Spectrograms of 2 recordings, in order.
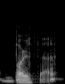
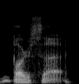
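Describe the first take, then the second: First: The middle consonant is a th sound. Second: The middle consonant is an s sound. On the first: This is how it is said in Castilian. The speaker calls it wrong. "it is in Castilian" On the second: This is how it is said in Catalan. The speaker calls it right. "it is not a T H in in Catalan"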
